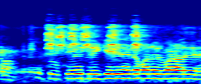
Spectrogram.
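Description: A man speaking in a steady explaining voice.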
